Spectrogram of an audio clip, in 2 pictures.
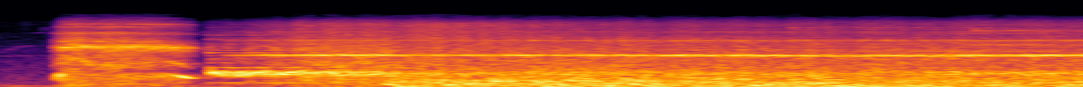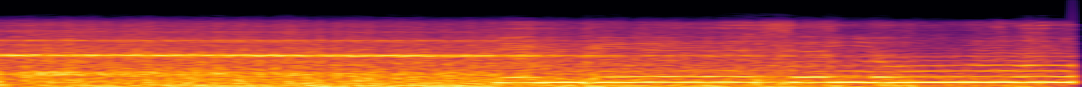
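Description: A short sharp sound, then a loud, steady rushing noise with a thin high whistle-like tone running through it, from a film soundtrack. About six seconds in, a held low note with overtones joins, like a sustained instrument or voice.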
